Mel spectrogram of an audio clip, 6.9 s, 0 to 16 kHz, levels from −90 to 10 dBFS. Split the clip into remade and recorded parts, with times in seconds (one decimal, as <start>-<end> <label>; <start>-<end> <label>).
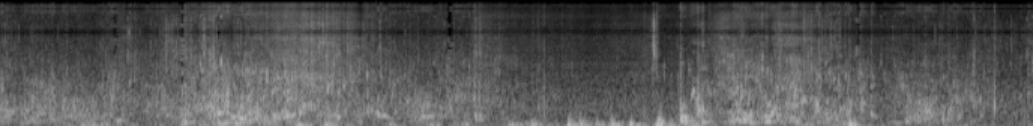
0.0-1.7 recorded; 1.7-2.5 remade; 2.5-3.2 recorded; 3.2-5.4 remade; 5.4-6.9 recorded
